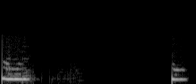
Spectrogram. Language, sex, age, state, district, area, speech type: Tamil, female, 45-60, Tamil Nadu, Krishnagiri, rural, conversation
